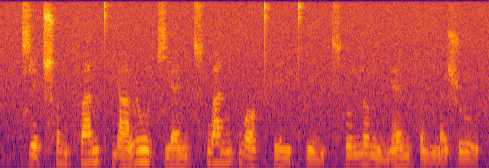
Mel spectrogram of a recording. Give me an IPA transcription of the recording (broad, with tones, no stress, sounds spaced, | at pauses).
t͡ɕ i˧˥ ʈ͡ʂʰ ɤ˧ ŋ f a˥ n t̪ʰ j ä˧˥ ɻ u˥˩ t͡ɕ j ɛ˧˥ n t͡sʰ w a˥ n f w ɔ˧˥ t̪ʰ i˧˥ n t̪ʰ i˨˩ n t͡sʰ u˥ n̪ ɤ˥˩ ŋ n̪ j ɛ˥ n f ə˨˩ n n̪ a˦ ɪ̯ ʂ u˥˩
